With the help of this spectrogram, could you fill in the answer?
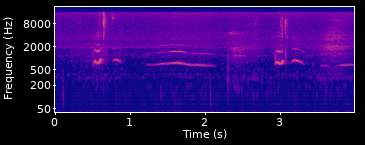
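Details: Newborn Dogo Argentino puppy about ten minutes old, from a breeder in Pineville, Missouri. It gives faint, thin, high squeaks and short wavering whines in small clusters about two and a half seconds apart, with soft background noise.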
